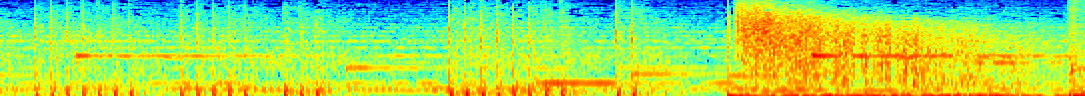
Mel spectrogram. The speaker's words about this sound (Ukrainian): Саме тоді почалося вторгнення. І вдалині ми чули звуки кулеметів.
